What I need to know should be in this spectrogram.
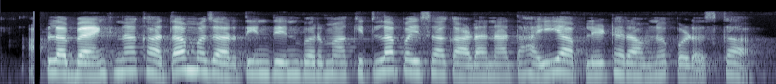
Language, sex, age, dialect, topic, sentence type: Marathi, female, 31-35, Northern Konkan, banking, statement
